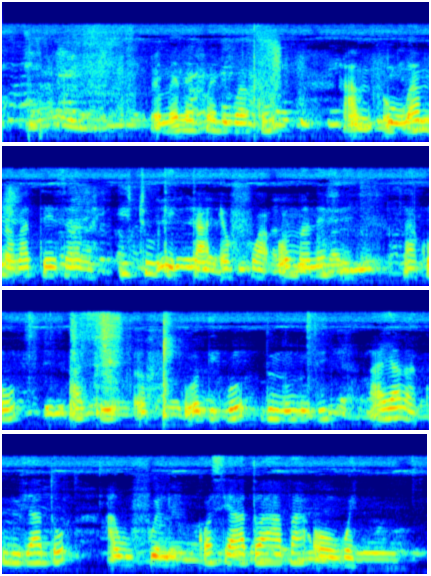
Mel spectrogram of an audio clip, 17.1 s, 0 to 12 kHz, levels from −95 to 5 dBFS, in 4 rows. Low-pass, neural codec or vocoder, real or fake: 7.2 kHz; none; real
